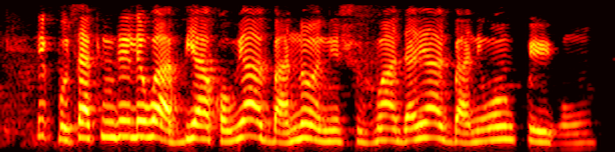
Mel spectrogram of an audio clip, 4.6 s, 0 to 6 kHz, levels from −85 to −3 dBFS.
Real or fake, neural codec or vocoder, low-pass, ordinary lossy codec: real; none; 5.4 kHz; none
